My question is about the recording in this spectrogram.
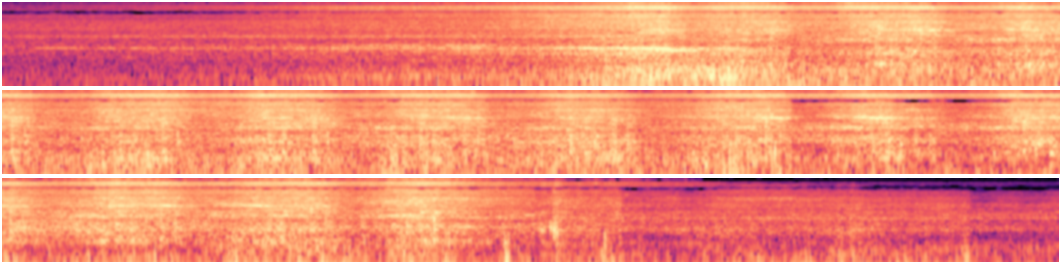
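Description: SBB locomotive-hauled passenger train running past along the platform. It approaches with a steady whine that drops in pitch as the locomotive passes about four seconds in. The coaches' wheels then clatter over the rail joints in a steady rhythm, and the sound fades away near the end.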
